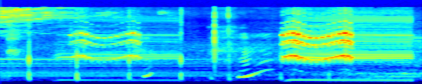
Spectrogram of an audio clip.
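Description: Smartphone ringing for an incoming call: a warbling electronic ringtone sounds twice, about two seconds apart, each ring over a low steady buzz. Soft background music plays under it.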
